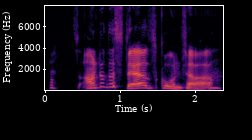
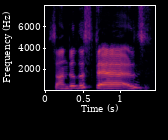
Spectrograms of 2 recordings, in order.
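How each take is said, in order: First: Hammed-up German accent, much higher and louder; bad German accent. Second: Hammed-up German accent, higher; a silly German character line; bad German accent. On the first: Streamer redoing the skit line louder, bad German accent. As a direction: belt the line again in the silly German voice. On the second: Streamer answering his own German skit, hammed-up German accent. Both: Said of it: "His German accent is terrible".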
